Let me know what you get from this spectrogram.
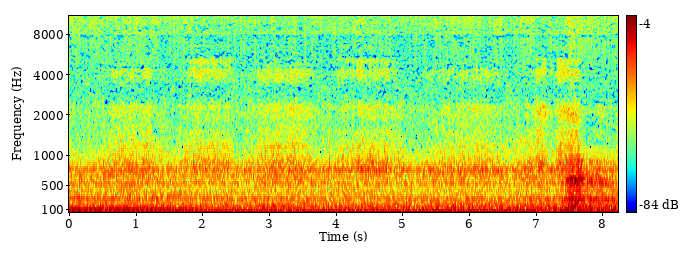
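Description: V8 engine of a 2021 Chevrolet Camaro LT1 running at a steady low idle, heard from inside the cabin as a deep steady rumble. About seven and a half seconds in there is a brief rise and fall in pitch.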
